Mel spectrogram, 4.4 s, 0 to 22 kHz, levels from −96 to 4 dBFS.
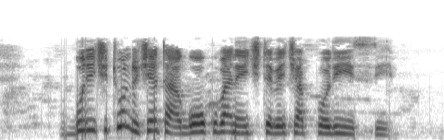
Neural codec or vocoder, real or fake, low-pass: none; real; 7.2 kHz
